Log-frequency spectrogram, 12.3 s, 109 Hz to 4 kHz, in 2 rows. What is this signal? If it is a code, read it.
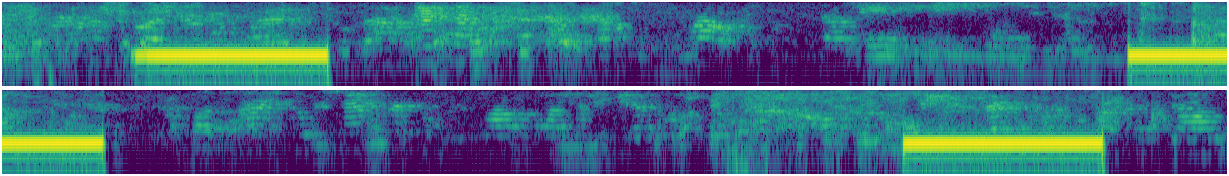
Ringback tone (Europe, 425 Hz), with speech.
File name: out- -2011- - - .42849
